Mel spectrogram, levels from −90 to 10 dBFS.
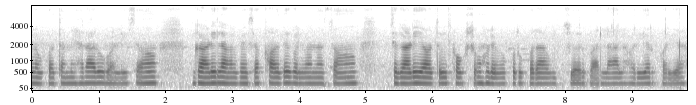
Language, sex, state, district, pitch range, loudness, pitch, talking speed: Hindi, female, Uttar Pradesh, Deoria, 160-170 Hz, -37 LUFS, 165 Hz, 135 wpm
